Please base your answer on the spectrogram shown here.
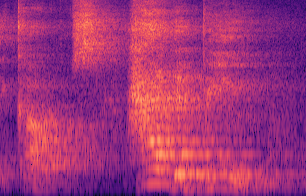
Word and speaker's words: Icarus: He said with regret, alas, in the beginning, that he had been as foolish as Icarus, Icarus, pronounced as Icarus, he had been as foolish as Icarus had been.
